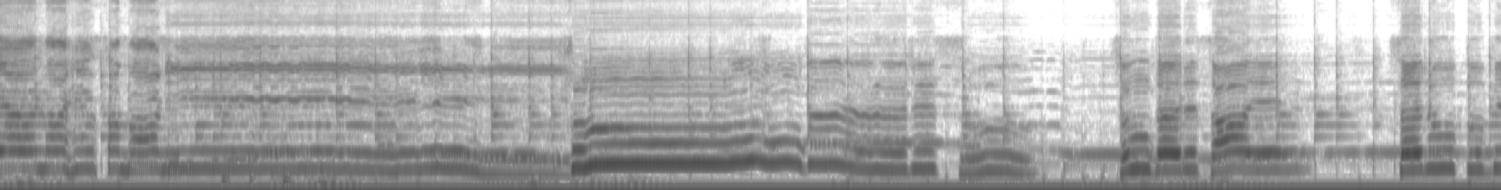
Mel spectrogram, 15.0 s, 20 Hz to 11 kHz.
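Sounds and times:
soft tabla strokes: 0:00.0 - 0:15.0.

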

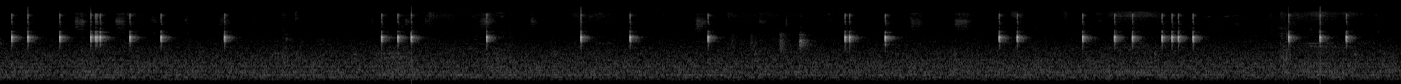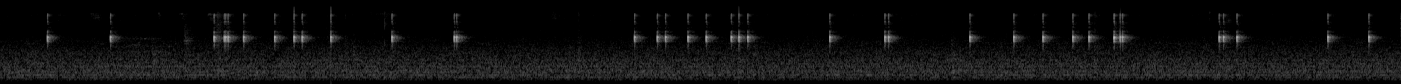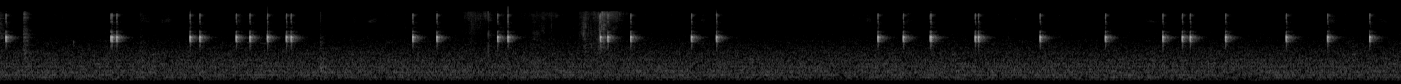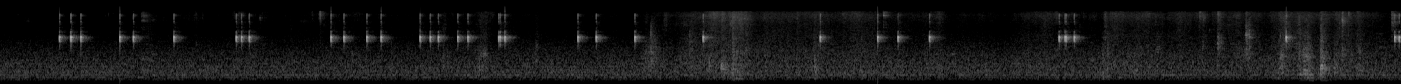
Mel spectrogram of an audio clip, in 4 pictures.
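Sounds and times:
geiger counter chirping: 0:00.0 - 0:02.4, 0:03.8 - 0:04.2, 0:08.4 - 0:09.0, 0:10.0 - 0:12.0, 0:16.2 - 0:18.7, 0:20.4 - 0:21.6, 0:22.3 - 0:23.0, 0:23.7 - 0:25.4, 0:26.2 - 0:26.5, 0:29.9 - 0:31.0, 0:32.2 - 0:33.2, 0:35.0 - 0:35.3, 0:36.8 - 0:41.8, 0:42.6 - 0:44.6, 0:45.3 - 0:47.2, 0:47.8 - 0:48.5.

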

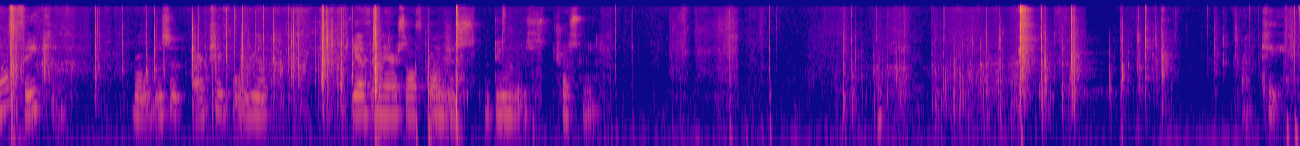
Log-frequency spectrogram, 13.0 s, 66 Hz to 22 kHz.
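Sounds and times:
phone handling rustle: 0:00.0 - 0:04.6.

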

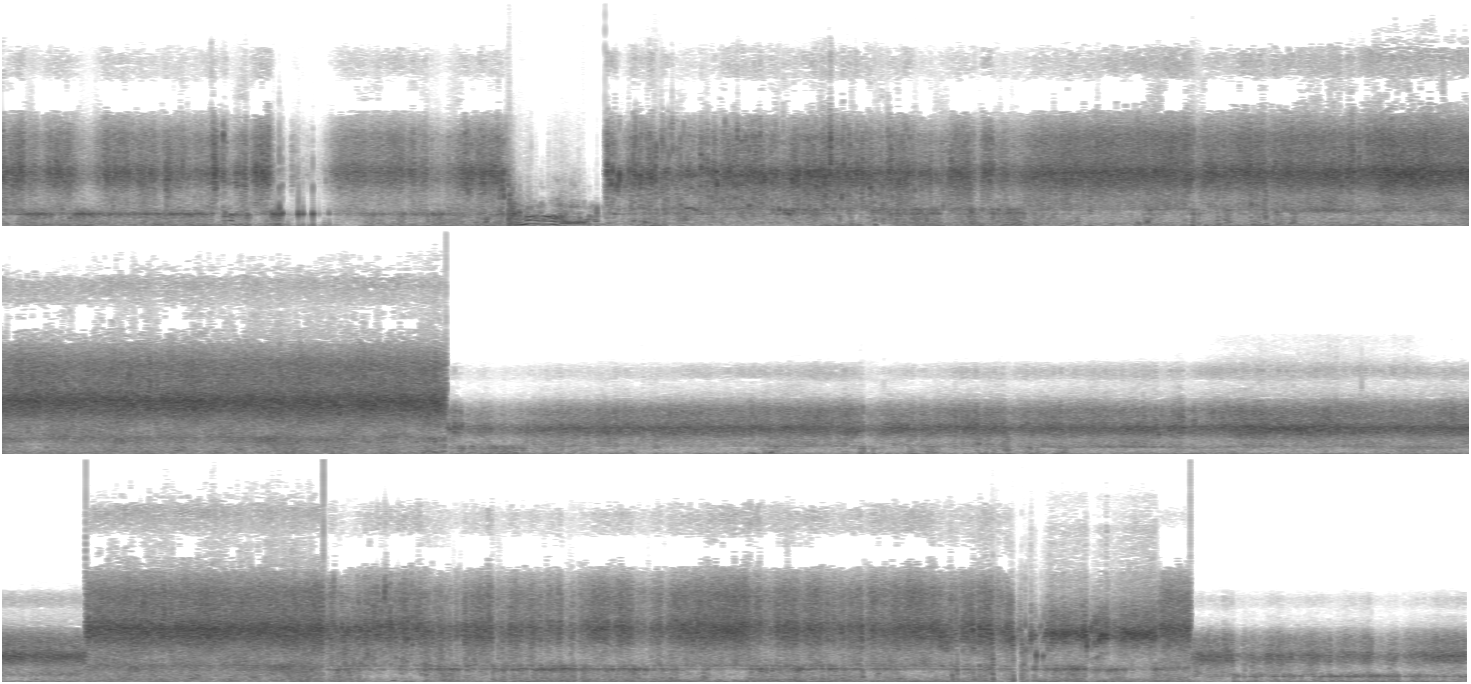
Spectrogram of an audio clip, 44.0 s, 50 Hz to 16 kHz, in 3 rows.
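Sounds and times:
surf and whitewater splashing: 0:00.0 - 0:19.2, 0:30.2 - 0:42.4
wind buffeting microphone: 0:00.0 - 0:43.9.

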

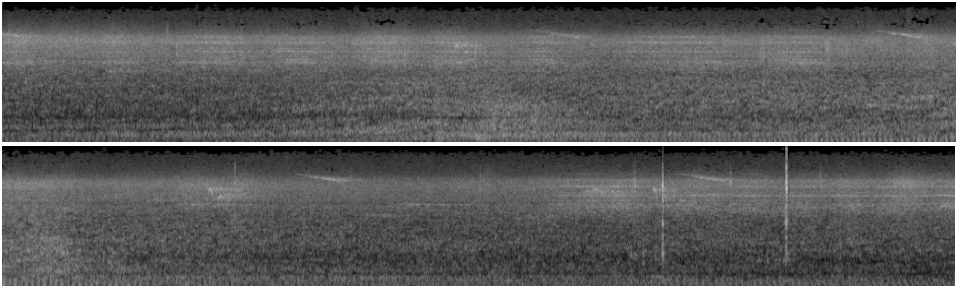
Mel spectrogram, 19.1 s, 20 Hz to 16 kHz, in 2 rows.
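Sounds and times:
low outdoor rumble: 0:00.0 - 0:19.0.

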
